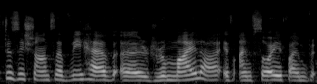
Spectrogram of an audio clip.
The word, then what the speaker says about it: Rumaila: Rumela, right? Yeah. I'm so sorry for mispronouncing that's it.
